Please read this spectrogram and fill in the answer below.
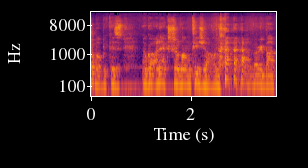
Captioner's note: laughs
